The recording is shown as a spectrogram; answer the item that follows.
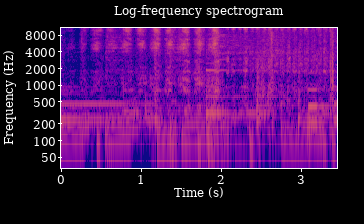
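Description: Fine sandpaper polishing metal guitar frets gives a steady, soft back-and-forth rasp, close and continuous with quick regular strokes and no talk.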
